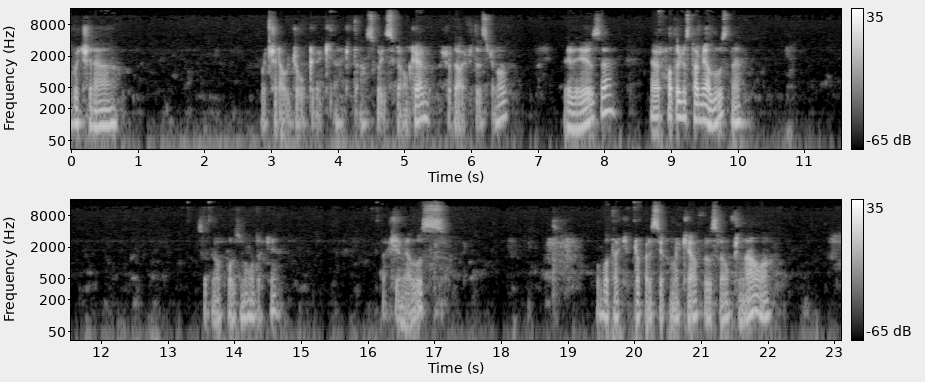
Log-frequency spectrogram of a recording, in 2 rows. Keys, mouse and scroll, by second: 0.6-1.4 scroll down 1, 1.8-2.1 scroll down 1, 3.9 click, 3.9-4.5 scroll up 2, 13.2 click, 14.3-14.8 scroll down 1, 16.1 click, 16.1 scroll down 4, 17.1-18.5 scroll down 7, 19.0-20.1 scroll down 1, 20.1 click, 20.8 middle click, 22.1-22.7 scroll down 1, 22.7 middle click, 22.7 scroll down 3.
